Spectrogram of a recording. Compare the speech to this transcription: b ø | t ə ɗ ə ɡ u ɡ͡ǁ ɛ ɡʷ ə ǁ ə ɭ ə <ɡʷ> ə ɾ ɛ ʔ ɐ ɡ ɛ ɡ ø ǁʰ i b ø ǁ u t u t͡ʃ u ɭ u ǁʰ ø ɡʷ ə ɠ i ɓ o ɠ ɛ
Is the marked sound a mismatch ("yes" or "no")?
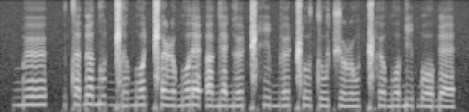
no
